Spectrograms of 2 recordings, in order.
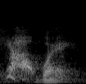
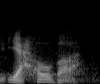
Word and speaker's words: Yahweh: It's this word that we don't even know how to pronounce, but scholars have landed on the pronunciation Yahweh. You ever heard that? Yahweh. Or the German version would be Yehovah.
